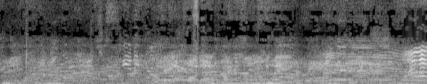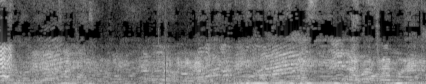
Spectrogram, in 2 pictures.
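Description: Bar crowd talking over one another, many voices at once, with music playing underneath. About five seconds in, one voice sweeps sharply up in pitch above the chatter.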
